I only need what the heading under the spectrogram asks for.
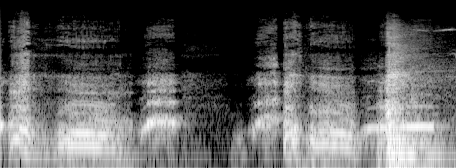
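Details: Snow leopard, a high-mountain cat said to be recorded in the wild: three short, hoarse, moaning calls with a rich harmonic tone, each under a second long and separated by brief pauses.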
